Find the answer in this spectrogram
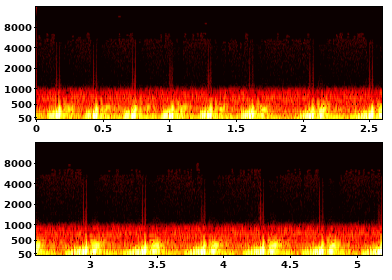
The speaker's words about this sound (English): The complex sound has a lot in common with other calls attributed to the dwarf mink whale. And this is a mink whale.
